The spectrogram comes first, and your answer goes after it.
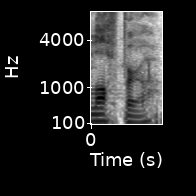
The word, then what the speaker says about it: Loughborough: Loughborough.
